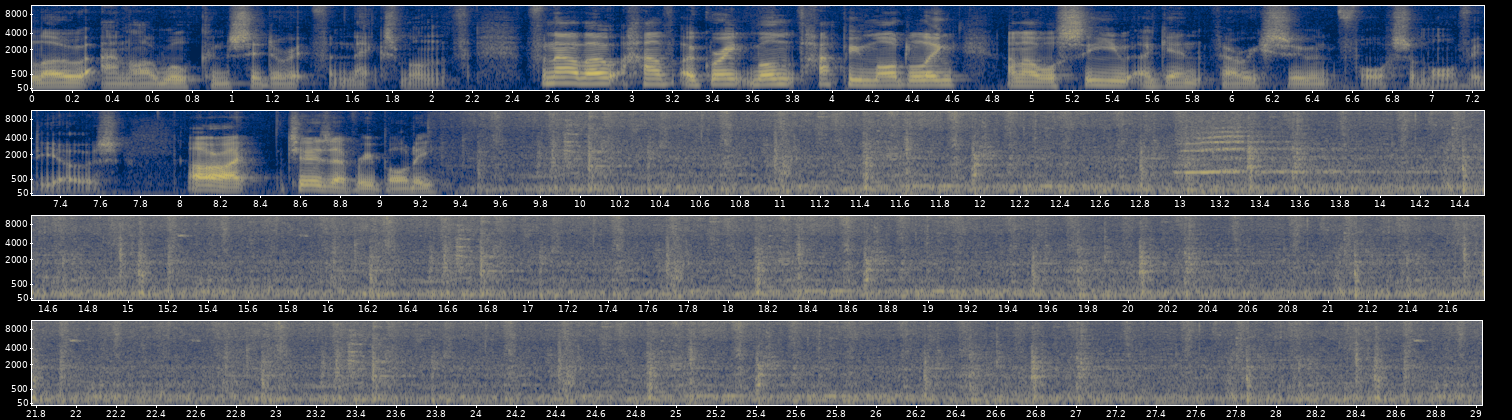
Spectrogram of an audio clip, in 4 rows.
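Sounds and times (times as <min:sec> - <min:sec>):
train wheels clickety-clack: 0:09.3 - 0:29.0.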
